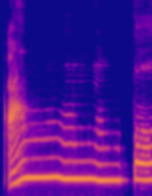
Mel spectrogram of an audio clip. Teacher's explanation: Jadi langsung dengungnya tebal. An po ya. Jadi tidak boleh ditipiskan.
